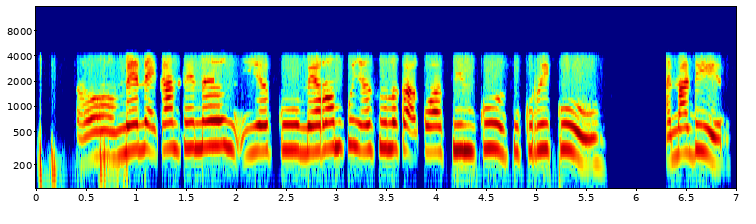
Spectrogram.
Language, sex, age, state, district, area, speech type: Santali, female, 18-30, Jharkhand, Pakur, rural, conversation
